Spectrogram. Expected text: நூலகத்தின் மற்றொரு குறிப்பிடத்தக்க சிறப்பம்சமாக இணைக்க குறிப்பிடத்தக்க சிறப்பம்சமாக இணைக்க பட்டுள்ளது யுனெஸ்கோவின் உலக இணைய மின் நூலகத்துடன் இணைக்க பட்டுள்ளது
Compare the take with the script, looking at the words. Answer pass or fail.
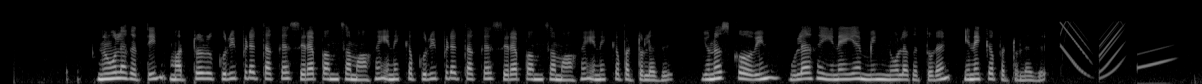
pass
